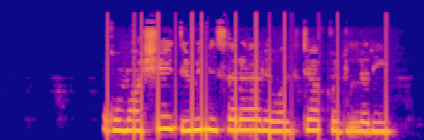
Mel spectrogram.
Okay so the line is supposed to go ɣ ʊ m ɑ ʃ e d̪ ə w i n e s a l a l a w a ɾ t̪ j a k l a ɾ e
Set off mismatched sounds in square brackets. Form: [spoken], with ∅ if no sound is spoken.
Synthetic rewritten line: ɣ ʊ m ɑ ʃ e d̪ ə w i n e s a [ɾ] a l [e] w a [l] t̪ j [ɑ] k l a ɾ [i]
